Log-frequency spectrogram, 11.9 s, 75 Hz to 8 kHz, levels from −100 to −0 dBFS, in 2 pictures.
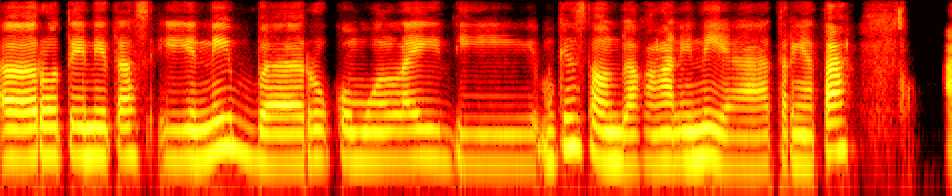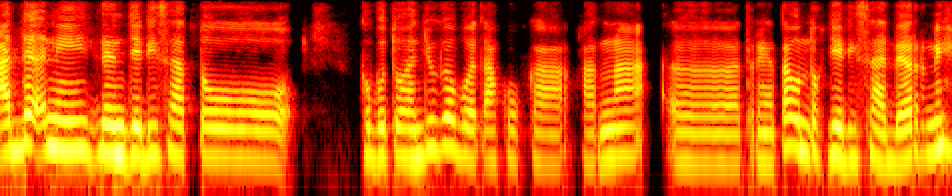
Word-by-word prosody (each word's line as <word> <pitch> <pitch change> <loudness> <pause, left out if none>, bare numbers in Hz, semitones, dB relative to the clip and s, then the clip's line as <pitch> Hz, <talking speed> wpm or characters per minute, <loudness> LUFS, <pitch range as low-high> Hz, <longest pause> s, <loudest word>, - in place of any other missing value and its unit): e - - +3 0.2
rutinitas 195 -1 0 0.2
ini 180 +3 -1 0.3
baru 165 +1 +1
kumulai 175 0 -2 0.2
di 170 - -8 0.5
mungkin 210 +8 -3
setahun 185 -7 +1
belakangan 165 +1 -1
ini 180 +2 +2
ya, 155 - -6 0.2
ternyata 165 +5 +2 0.7
ada 220 +6 +7
nih 225 -1 +5 0.2
dan 205 -1 +7
jadi 195 0 +3
satu 195 0 -1 1.0
kebutuhan 190 0 -1
juga 230 +1 0
buat 185 - -1
aku 180 0 -10
Kak, 165 -1 -4
karena 175 +2 -2 0.3
e - - -6 0.4
ternyata 170 +5 -3
untuk 215 -3 -1
jadi 180 -1 +1
sadar 175 +1 +2
nih, 235 +1 +3
180 Hz, 145 wpm, -22 LUFS, 170-195 Hz, 1.0 s, ada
